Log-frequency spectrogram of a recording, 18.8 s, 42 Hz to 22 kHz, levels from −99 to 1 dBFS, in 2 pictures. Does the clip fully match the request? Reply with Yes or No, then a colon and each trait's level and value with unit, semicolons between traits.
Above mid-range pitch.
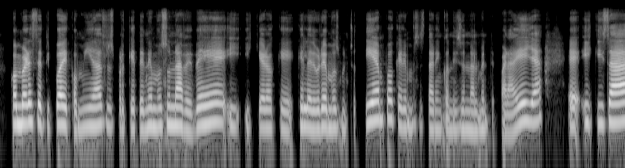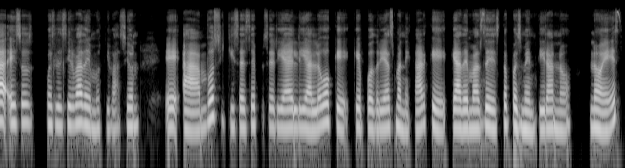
Yes: high, 195 Hz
